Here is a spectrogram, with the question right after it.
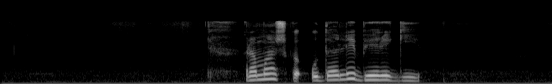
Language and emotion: Russian, neutral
